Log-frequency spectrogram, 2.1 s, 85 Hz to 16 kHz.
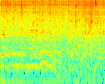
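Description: Floodwater rushes through Simarda village after about 15 inches of heavy rain, a steady, dense hiss of flowing water that stays at an even level throughout, with a voice heard faintly over it at the start.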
